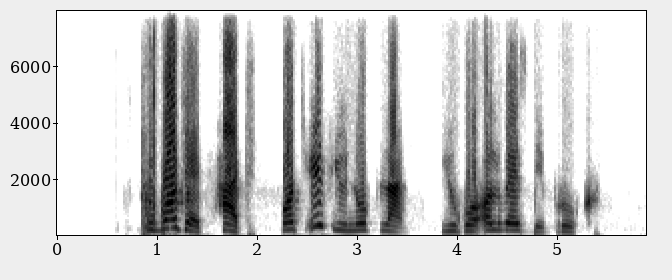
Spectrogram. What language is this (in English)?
Nigerian Pidgin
